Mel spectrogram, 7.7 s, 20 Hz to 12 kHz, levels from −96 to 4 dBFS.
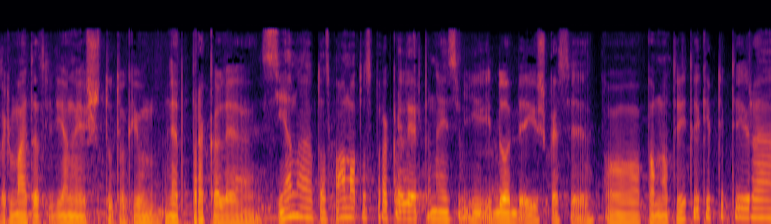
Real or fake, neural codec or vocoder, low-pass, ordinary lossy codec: fake; codec, 16 kHz, 4 kbps, X-Codec, HuBERT features, trained on balanced general audio; 7.2 kHz; MP3, 48 kbps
